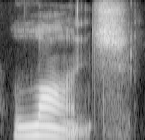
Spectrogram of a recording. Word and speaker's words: launch: The vowel here is ah, so you have to leave your jaw more open. If you're not, it might sound like lunch, like did you eat lunch? Lunch, launch, like product launch.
